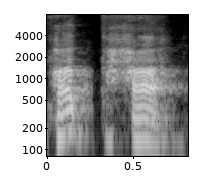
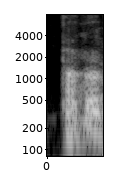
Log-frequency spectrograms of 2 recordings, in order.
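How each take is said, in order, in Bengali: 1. শব্দটি একটি স্পষ্ট h ধ্বনি সহ উচ্চারিত হয়। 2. শব্দটি h ধ্বনি ছাড়া উচ্চারিত হয়। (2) "ফাতা তো কিছু নেই।"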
